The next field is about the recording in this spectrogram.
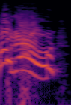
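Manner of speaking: alarmed, flinching, very high-pitched startled cry. Voicing a flinching comedian character startled by a hiss: flinching NPC crying out in alarm. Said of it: "he flinches and he goes".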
